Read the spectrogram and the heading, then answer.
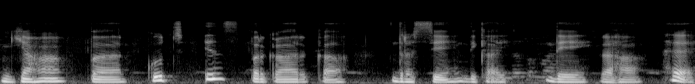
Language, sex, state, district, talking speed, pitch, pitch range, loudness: Hindi, male, Rajasthan, Jaipur, 95 wpm, 115 Hz, 110-140 Hz, -17 LUFS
